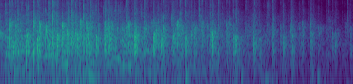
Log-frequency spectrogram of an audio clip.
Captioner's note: applause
